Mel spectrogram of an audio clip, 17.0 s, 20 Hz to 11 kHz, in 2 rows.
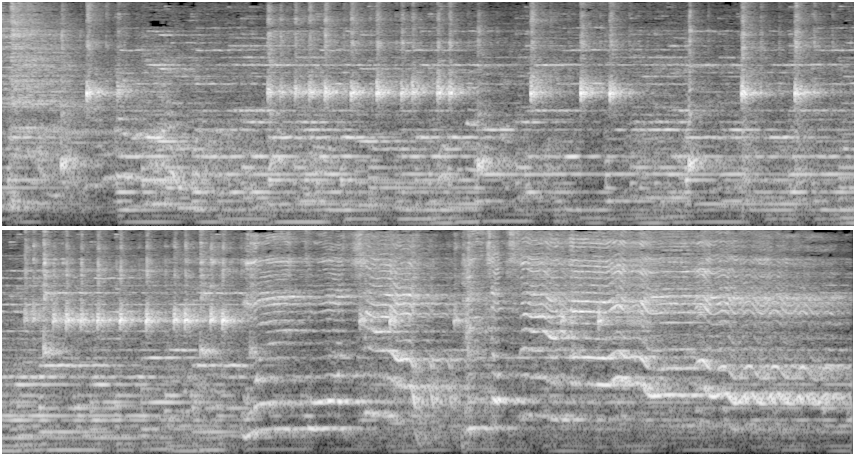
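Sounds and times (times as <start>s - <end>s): steady percussion beat: 0.0s - 15.4s
live band accompaniment: 0.0s - 17.0s
woman singing through a microphone: 10.9s - 17.0s.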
